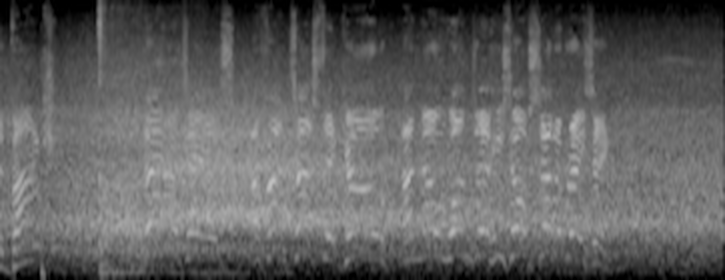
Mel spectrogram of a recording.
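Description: A stadium crowd swells into loud cheering.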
